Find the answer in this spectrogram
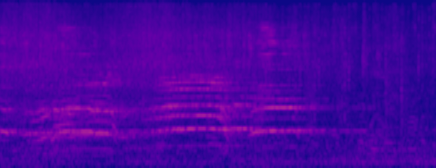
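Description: Several voices calling out at once, loud and high-pitched, overlapping and dying away near the end.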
